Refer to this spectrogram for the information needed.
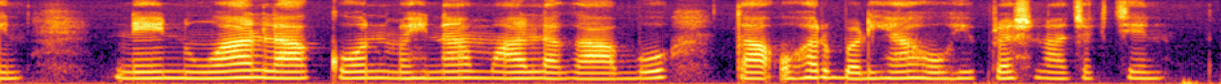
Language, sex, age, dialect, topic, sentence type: Chhattisgarhi, female, 18-24, Northern/Bhandar, agriculture, question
